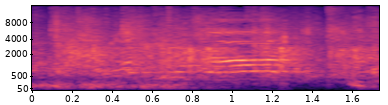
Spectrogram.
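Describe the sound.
An audience applauds a dancer at a show, steadily for nearly two seconds, a dense crackle of many hands clapping, with a few brief whistles or cheering voices rising above it.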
